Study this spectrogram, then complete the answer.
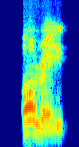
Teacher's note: you might not always pronounce the L very distinctly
